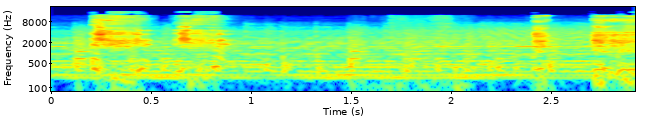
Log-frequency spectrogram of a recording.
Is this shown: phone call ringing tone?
no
